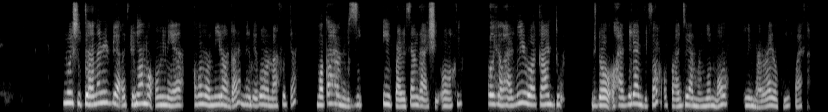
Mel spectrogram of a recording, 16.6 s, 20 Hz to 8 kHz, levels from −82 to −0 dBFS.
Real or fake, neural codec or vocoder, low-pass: fake; codec, 24 kHz, 1 kbps, SNAC; 7.2 kHz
